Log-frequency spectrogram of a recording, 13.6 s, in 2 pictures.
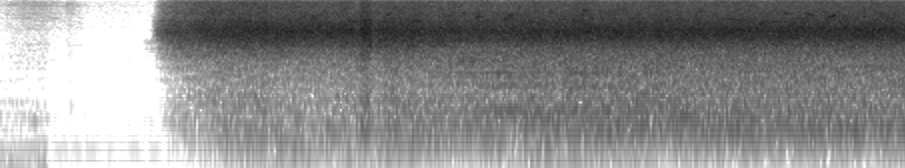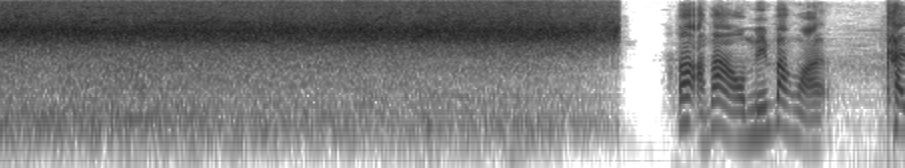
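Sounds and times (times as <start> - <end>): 
huge flock of mynas calling: 1.2 - 11.4
speech: 12.0 - 13.5.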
